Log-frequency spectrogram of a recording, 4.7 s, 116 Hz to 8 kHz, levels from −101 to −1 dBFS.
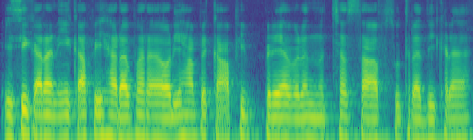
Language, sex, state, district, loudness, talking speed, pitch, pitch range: Hindi, male, Bihar, West Champaran, -16 LUFS, 215 wpm, 120 Hz, 115-125 Hz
